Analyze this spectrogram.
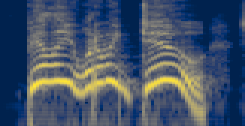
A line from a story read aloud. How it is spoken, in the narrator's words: Celine asked desperately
